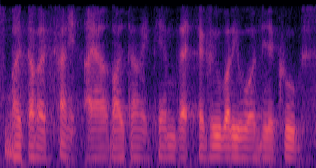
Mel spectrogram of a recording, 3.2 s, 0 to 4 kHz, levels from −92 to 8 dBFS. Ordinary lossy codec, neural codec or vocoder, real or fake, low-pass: none; codec, 16 kHz in and 24 kHz out, 0.6 kbps, FocalCodec, streaming, 4096 codes; fake; 3.6 kHz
